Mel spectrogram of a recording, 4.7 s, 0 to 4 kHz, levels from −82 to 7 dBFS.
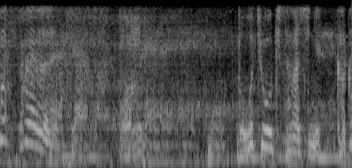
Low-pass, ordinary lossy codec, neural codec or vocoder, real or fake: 3.6 kHz; AAC, 24 kbps; codec, 16 kHz, 4.8 kbps, FACodec; fake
